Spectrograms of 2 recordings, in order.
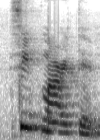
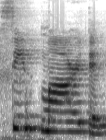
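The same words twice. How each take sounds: First: The vowel in Martin is short. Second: The vowel in Martin is long. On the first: The speaker calls it wrong. "Nagkamali pa ata ako ng bigkas" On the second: The speaker calls it right. "Dalawang A kasi Martin"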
